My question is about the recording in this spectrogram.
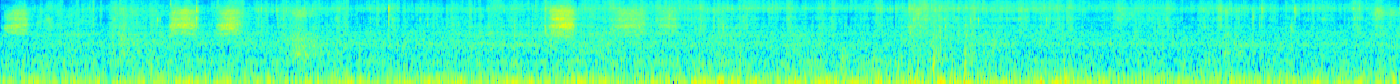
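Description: Steady rumble and hiss of a bicycle being ridden along a rough, muddy dirt path: tyre noise and wind on the microphone, with a few short scratchy bursts about two and six seconds in.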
